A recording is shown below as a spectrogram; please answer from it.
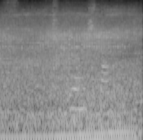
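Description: A motor vehicle engine idling steadily, a low hum under an even hiss.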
